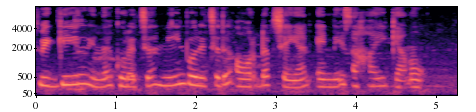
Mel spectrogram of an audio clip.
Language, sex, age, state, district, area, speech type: Malayalam, female, 18-30, Kerala, Palakkad, rural, read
